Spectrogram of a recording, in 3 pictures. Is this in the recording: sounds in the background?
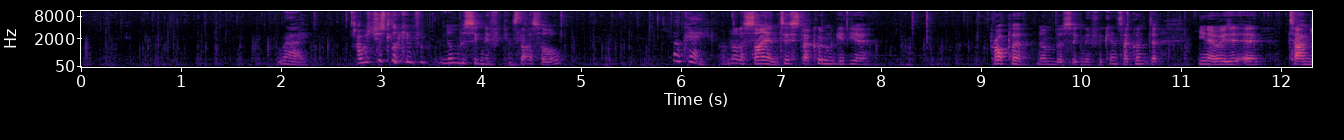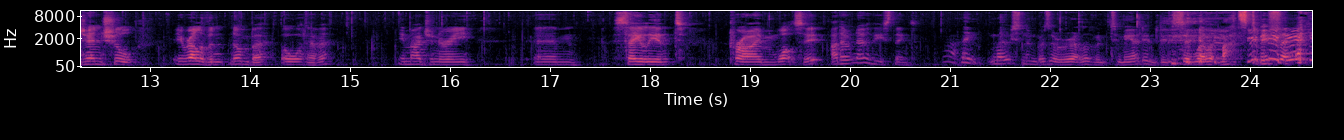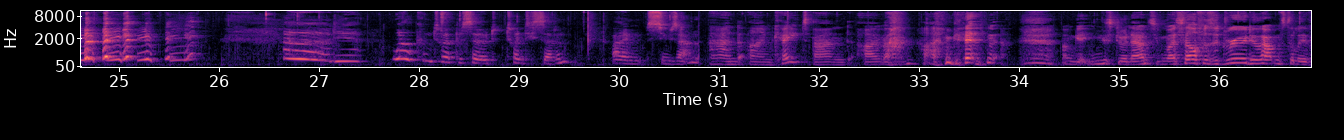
yes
